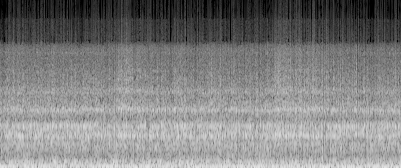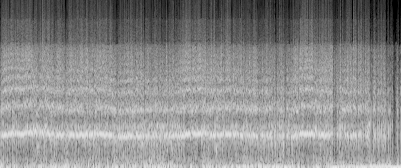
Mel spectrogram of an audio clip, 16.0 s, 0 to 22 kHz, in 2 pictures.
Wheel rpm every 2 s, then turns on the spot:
200, 200, 200, 200, 200, 200, 210, 200.
none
